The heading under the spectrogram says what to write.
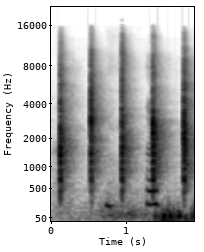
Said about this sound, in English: Good job. You're getting the slow clap. Well done.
